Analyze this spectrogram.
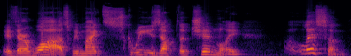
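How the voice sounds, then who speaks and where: A man voicing an eager, excitable round-faced magical fellow in a children's storybook, speaking emphatically. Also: on the high side, slow. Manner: emphatic, exclamatory.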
